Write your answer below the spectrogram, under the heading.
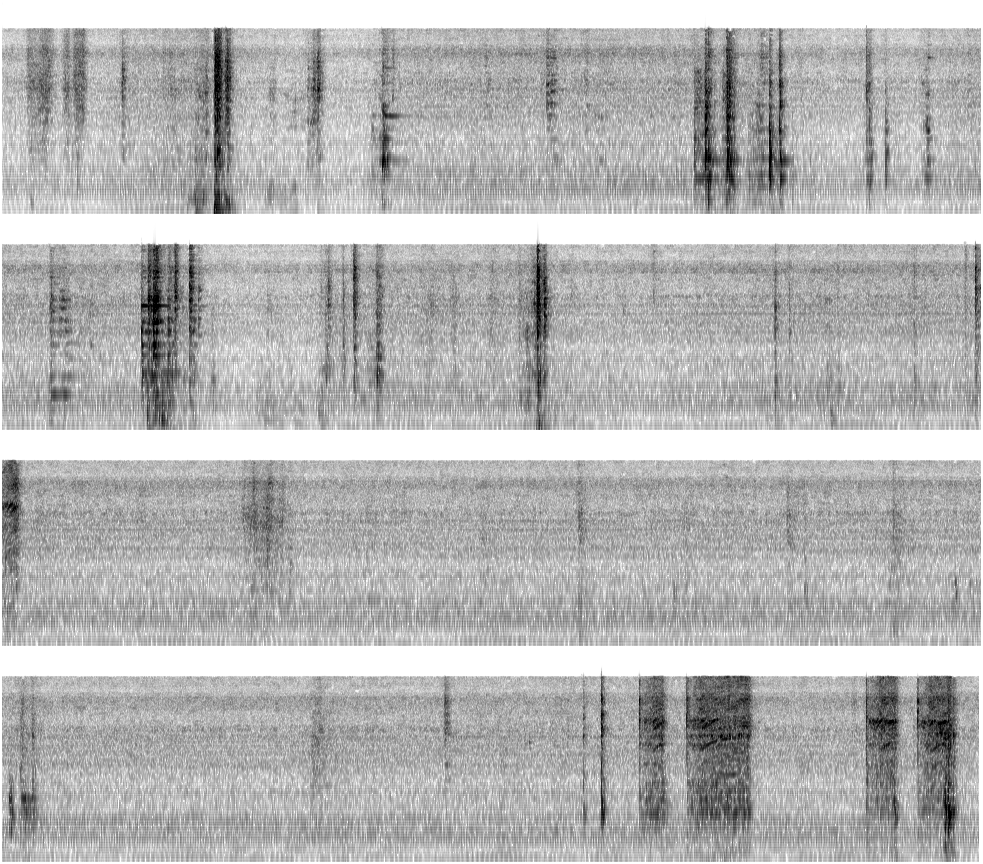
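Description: Knocks and clicks of a metal inverter case and tools being handled on a workbench over a steady hum. Near the end, an electric screwdriver runs in short spurts, driving screws into the inverter's front panel.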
